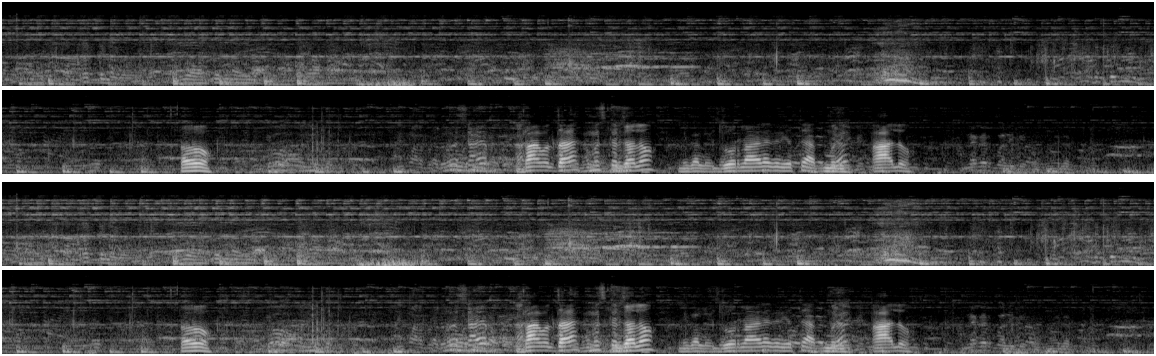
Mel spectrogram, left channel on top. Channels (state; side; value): normal; both; correlation 0.87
